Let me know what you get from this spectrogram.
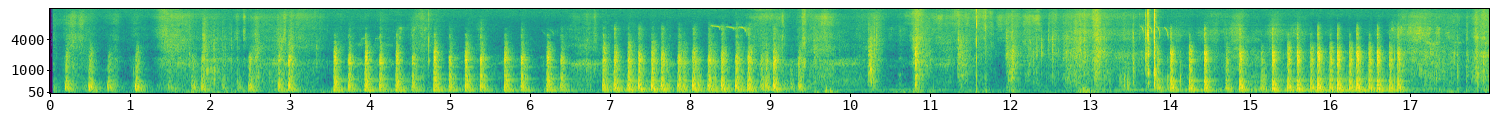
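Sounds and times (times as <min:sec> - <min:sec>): steering rapid clicking: 0:13.5 - 0:17.0.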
